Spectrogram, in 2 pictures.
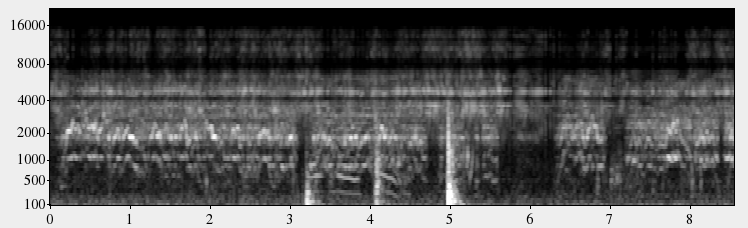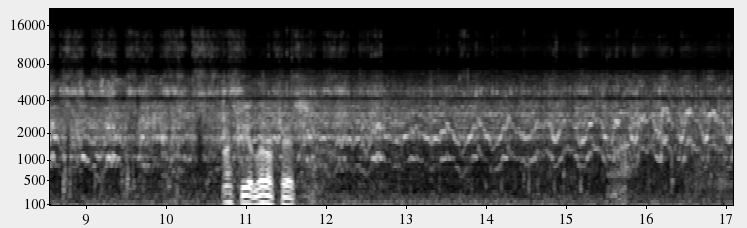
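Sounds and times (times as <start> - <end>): birds chirping: 8.6 - 17.0.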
